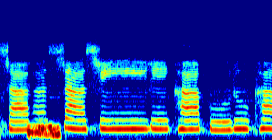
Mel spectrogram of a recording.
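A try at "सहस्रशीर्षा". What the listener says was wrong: রেখা পুরুষাহ নয়, রেখা আকারটাকে টানতে হবে।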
